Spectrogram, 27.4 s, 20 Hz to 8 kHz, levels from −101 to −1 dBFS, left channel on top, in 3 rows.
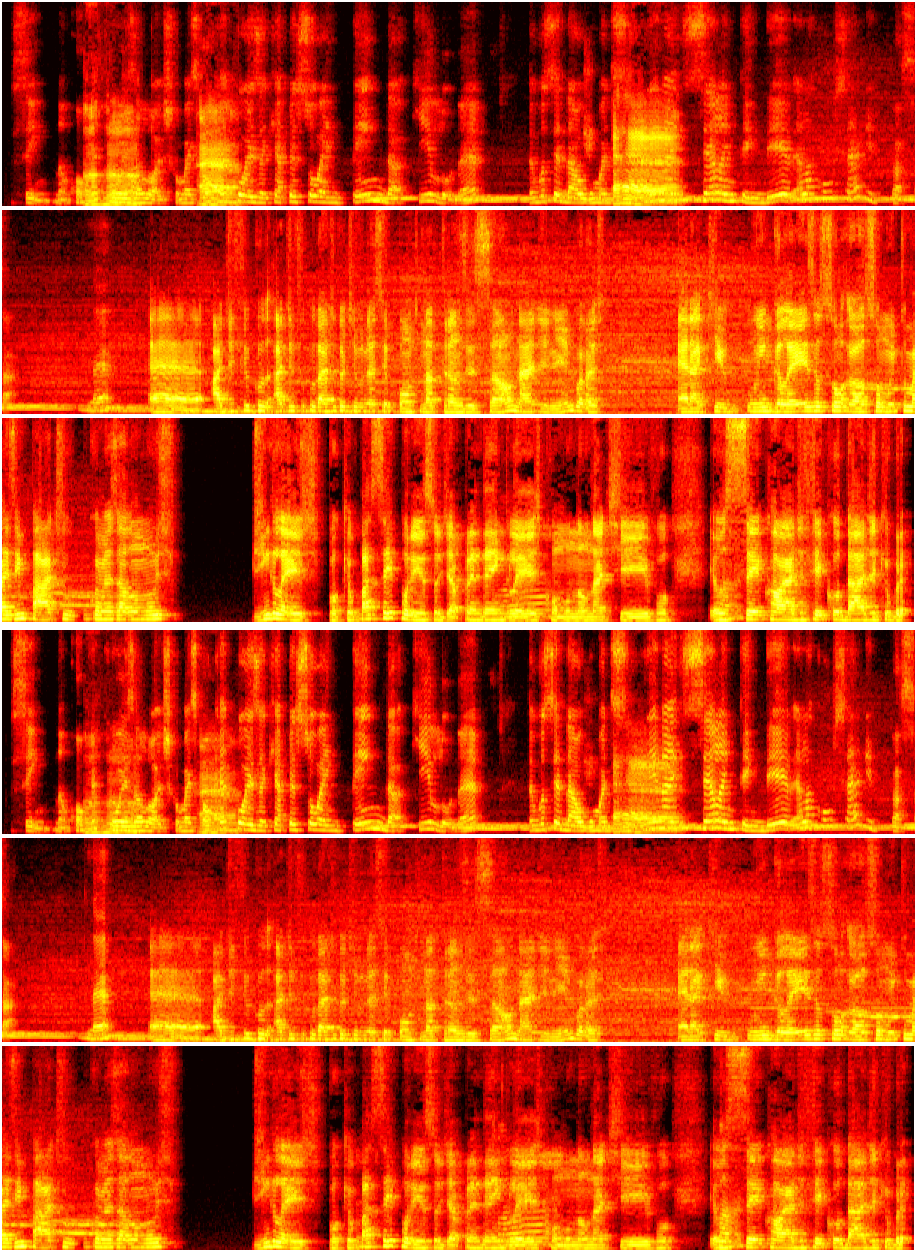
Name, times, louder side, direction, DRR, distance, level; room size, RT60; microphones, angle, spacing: voice 1, 0.1-4.8 5.3-9.3 10.0-10.3 21.8-22.0 23.2-23.9 25.4-25.7, right 3 dB, 60° right, 1.5 m, -27 dB
voice 2, 0.8-1.4 2.0-2.4 6.1-6.8 10.6-15.2 15.9-20.0 20.8-27.3, left 4 dB, 35° left, 0.8 m, -21 dB
sound 1, 3.6-19.7, right 1 dB, 15° right, 2.1 m, -36 dB
sound 2, 5.9-6.0 6.3-6.4 7.2-20.0, left 2 dB, 20° left, 4.2 m, -42 dB
9.3 x 6.1 x 3.3 m
head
